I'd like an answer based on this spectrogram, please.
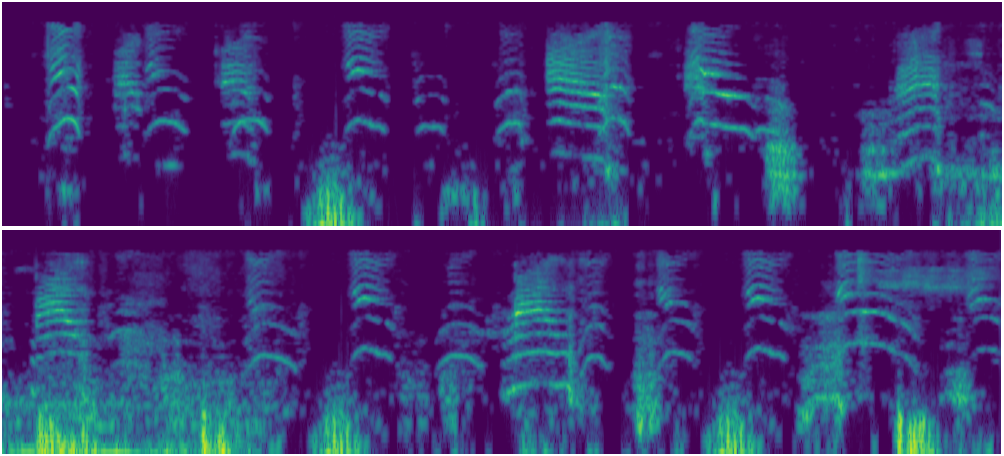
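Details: Domestic cat meows offered to attract cats: repeated short rising-falling meows, some nasal and some drawn out, in quick series with brief gaps, alongside low thumping handling noise and rumbling in between.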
